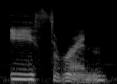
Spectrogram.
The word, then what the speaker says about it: Ethrin: And I've been pronouncing it wrong. It's actually Ethrin.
